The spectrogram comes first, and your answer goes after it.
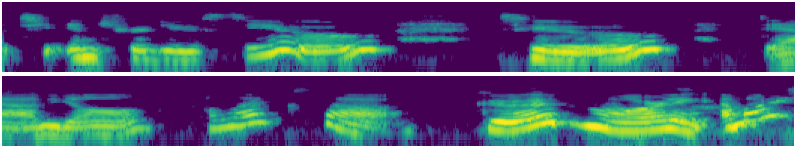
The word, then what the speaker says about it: Olexa: i am thrilled to introduce you to daniel alexa good morning am i saying your last name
